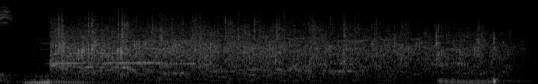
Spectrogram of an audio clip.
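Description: A live concert audience applauding, a dense steady clapping that slowly weakens and fades out near the end.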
